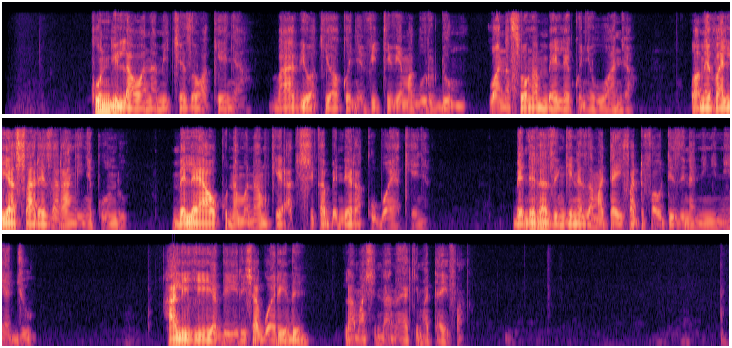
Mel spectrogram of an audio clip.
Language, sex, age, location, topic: Swahili, male, 25-35, Kisumu, education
